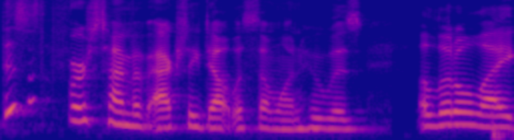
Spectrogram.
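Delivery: plain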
